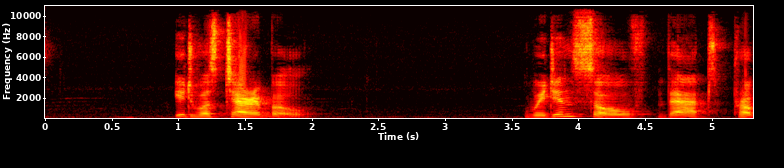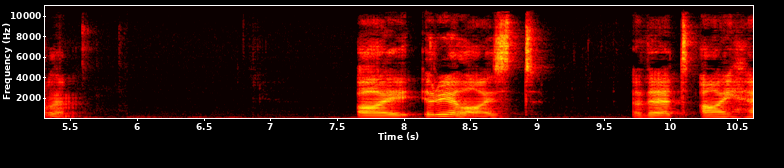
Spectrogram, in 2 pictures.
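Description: A young man speaks slowly and clearly into a close microphone, reading out phrases with pauses.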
